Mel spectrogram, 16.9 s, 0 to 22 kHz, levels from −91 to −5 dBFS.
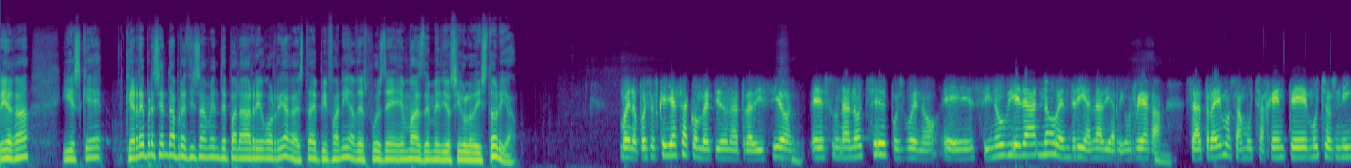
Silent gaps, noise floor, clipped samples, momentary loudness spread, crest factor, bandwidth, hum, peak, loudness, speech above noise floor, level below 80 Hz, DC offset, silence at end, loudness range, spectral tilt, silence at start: none; -70 dBFS; under 0.1%; 7 LU; 16 dB; 13 kHz; none; -6 dBFS; -21 LUFS; 48 dB; -58 dBFS; under 0.1%; 0 s; 2 LU; -6 dB/octave; 0 s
